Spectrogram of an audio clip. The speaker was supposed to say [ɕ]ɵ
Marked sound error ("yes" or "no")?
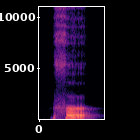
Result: yes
